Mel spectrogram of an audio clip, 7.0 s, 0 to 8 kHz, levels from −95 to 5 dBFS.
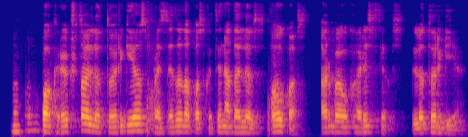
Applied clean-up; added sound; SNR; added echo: neural mask model DeepFilterNet 3.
